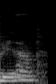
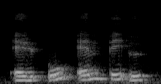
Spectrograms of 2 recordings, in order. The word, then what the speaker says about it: lompe: J'ai toujours dit des œufs de limpe, moi. Et c'est là que je vois que ça s'écrit L-O-M-P-E.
